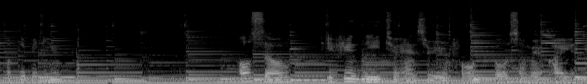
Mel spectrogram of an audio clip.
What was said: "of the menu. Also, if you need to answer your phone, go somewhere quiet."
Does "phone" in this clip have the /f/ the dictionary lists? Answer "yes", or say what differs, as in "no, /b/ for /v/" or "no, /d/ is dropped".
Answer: yes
